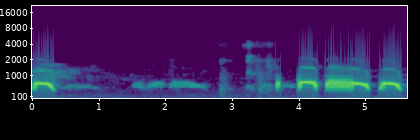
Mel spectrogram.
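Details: Spotted dove cooing in the Đồng Thổ voice style to stir a rival male into calling; a clear coo, quiet soft murmurs, then a burst of clipped notes and a longer husky coo, with faint background sounds between.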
